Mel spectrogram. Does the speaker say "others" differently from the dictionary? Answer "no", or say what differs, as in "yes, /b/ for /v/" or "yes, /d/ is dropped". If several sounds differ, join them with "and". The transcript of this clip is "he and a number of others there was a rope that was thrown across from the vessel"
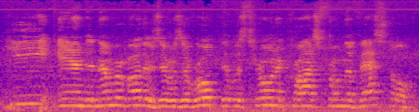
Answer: no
